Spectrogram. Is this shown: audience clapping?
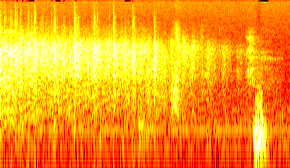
yes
